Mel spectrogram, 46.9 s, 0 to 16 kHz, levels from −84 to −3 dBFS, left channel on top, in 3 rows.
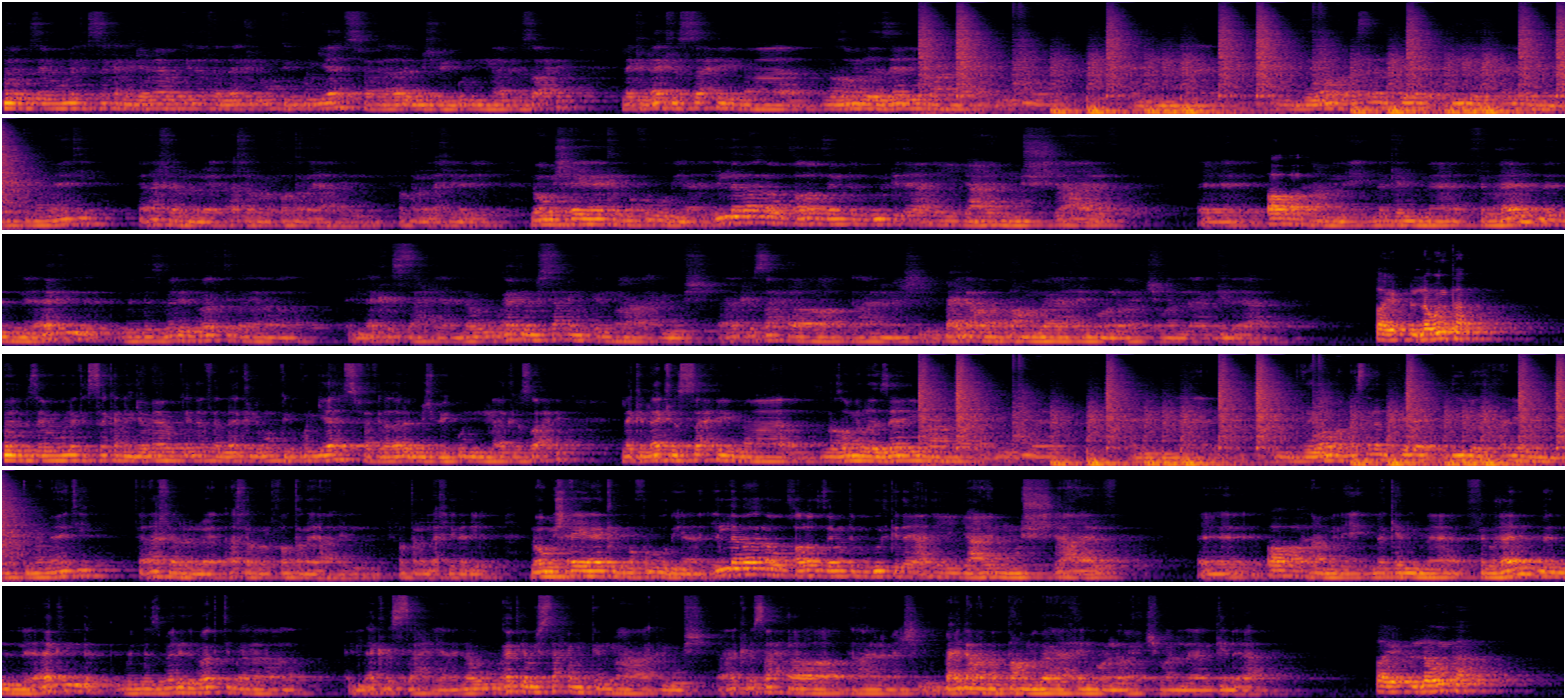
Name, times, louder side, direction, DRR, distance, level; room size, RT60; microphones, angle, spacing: voice 1, 0.0-5.7 6.2-10.8 11.3-16.6 17.0-20.5 20.9-26.7 27.6-28.3 28.6-34.3 34.7-43.9, right 3 dB, 40° right, 4 dB, 0.5 m, -31 dB
sound 1, 9.1-9.8 10.1-12.8 13.1-15.7, right 1 dB, 20° right, 1.0 m, -31 dB
voice 2, 28.3-28.7 45.0-45.9, left 2 dB, 45° left, 3 dB, 0.7 m, -24 dB
11.0 x 5.1 x 2.3 m, 1.5 s
head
